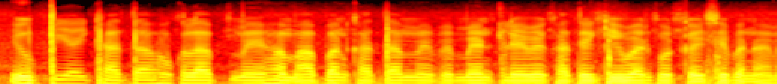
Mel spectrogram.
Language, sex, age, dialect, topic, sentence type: Bhojpuri, male, 18-24, Southern / Standard, banking, question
